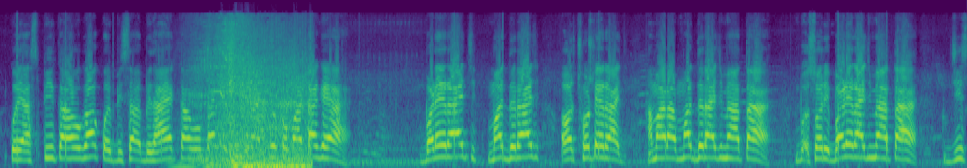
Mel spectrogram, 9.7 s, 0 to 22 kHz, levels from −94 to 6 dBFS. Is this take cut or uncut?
cut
